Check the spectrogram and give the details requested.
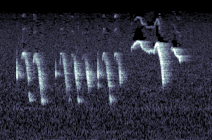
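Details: Cream-coloured pet Java sparrow giving a quick series of short, downward-slurred chips in groups of three, followed by a higher, sharper sweeping note near the end, against a faint steady hum.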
